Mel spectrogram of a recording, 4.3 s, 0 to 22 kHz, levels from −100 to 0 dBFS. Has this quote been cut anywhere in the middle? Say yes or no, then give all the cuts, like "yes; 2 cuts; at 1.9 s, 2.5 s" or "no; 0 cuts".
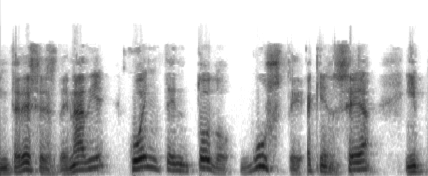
yes; 2 cuts; at 1.2 s, 3.1 s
